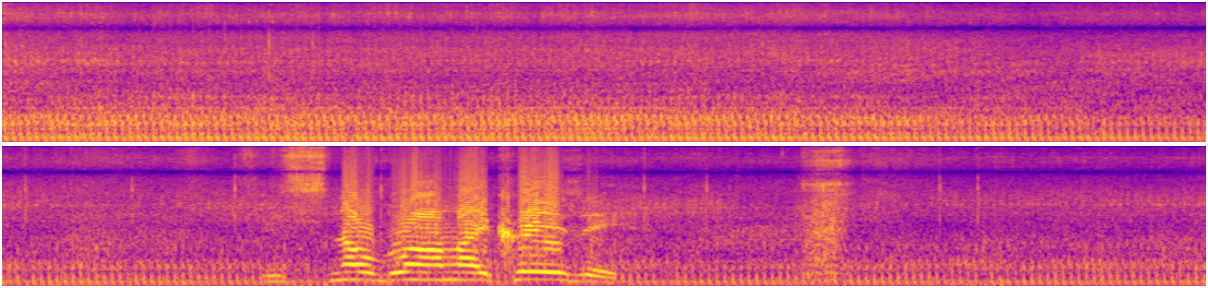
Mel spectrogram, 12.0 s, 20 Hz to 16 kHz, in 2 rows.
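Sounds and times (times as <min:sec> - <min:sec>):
snowblower engine running: 0:00.0 - 0:12.0.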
